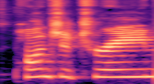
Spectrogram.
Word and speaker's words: Pontchartrain: And Heather Lee says Pontchartrain is how you pronounce it.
